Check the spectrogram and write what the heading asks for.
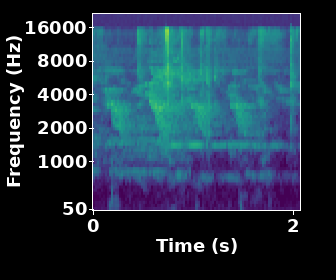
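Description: Birds calling outdoors: a run of short, quickly repeated falling notes with a thin steady high tone beneath them, and faint low knocks from handling the phone.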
